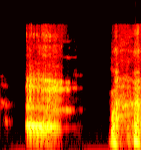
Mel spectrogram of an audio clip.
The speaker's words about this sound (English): That's when you know it's good, when you get that burp right on the first sip.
